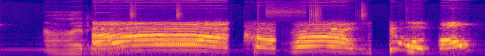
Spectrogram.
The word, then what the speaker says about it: Karon: It's Karon, like the Muslim Bible. Karon. We were both wrong. We never like to mispronounce names here. We both owe each other a soda. But Mr. It's Karon.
